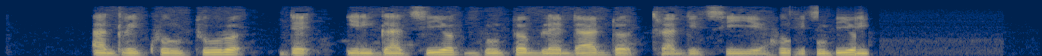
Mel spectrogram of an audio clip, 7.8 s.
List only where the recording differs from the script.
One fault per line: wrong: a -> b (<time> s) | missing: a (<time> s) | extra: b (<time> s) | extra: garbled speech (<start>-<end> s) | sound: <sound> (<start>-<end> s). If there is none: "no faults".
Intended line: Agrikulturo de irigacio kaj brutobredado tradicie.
missing: kaj (3.4 s)
extra: garbled speech (5.8-6.5 s)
